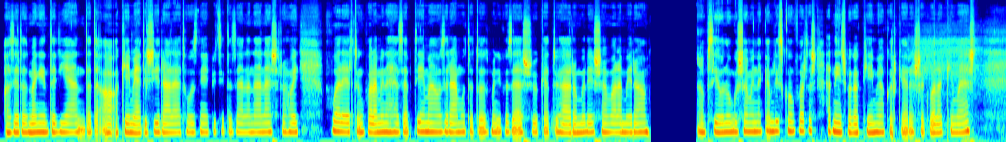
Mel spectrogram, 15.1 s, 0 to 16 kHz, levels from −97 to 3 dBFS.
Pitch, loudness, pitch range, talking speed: 190 Hz, -27 LUFS, 185-200 Hz, 185 wpm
